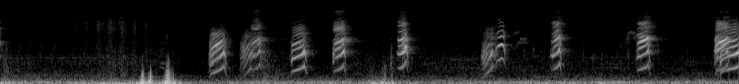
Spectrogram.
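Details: Magpies in a tree, flying down, produce a quick series of harsh, downward-slurred harmonic calls, about ten in rapid succession after a brief low thump, with steady low rumble beneath.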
